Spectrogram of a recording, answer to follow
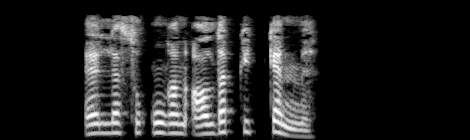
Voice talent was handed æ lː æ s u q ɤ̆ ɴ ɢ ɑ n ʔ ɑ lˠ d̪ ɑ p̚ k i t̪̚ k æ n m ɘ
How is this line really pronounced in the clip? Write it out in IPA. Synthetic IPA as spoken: æ lː æ s u q ɤ̆ ɴ ɢ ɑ n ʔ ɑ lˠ d̪ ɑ p̚ k i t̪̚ k æ n m ɘ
